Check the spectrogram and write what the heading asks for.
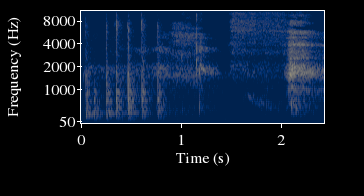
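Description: A quick run of light taps and clicks on the tabletop, then a soft hiss near the end.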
